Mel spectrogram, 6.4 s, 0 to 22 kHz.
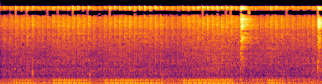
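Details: Fiat 126p after compression raised from 0 to about 100 psi and a later valve adjustment, reportedly running on two cylinders, head gasket suspected: small engine runs lumpy, surging and sagging every second; rough running.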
